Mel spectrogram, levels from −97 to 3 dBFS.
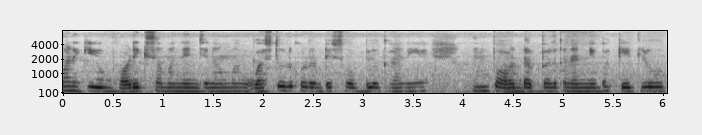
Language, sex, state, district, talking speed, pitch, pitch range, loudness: Telugu, female, Andhra Pradesh, Krishna, 130 wpm, 180 Hz, 175-190 Hz, -16 LUFS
